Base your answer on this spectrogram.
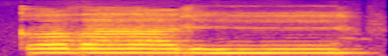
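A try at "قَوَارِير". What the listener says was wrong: So it's qaf, not kaf. Qawarir.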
